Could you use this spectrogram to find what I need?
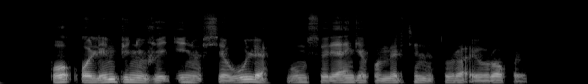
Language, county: Lithuanian, Šiauliai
